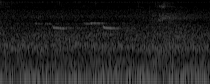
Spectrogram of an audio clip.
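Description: A bird's few short, faint chirps, in two pairs about half a second apart, over a low steady outdoor rumble.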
